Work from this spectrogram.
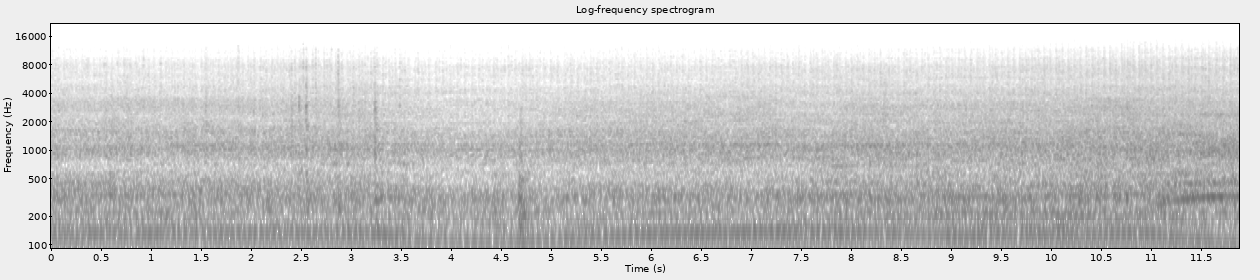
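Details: Cheap, hard-run Bobcat 610 skid steer with four-cylinder gas engine, said to crank every time and run good: even, steady low idle chug of three to four beats a second, smooth throughout; normal idle.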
